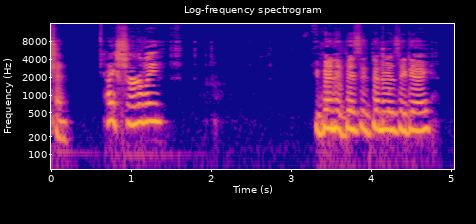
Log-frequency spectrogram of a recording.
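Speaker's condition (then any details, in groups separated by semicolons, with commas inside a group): No condition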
